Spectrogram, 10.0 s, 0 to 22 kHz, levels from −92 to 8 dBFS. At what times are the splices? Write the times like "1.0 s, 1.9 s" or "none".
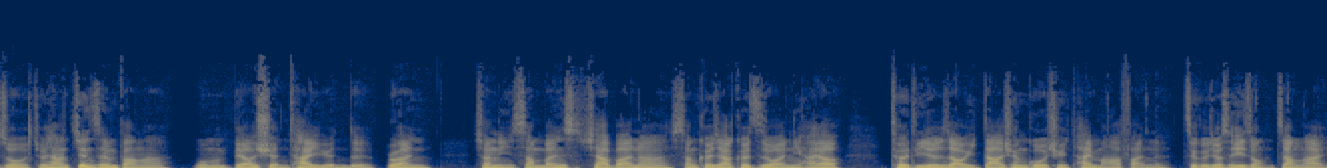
none

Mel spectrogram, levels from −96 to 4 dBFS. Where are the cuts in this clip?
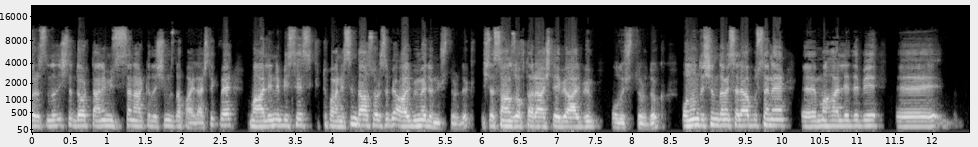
5.9 s

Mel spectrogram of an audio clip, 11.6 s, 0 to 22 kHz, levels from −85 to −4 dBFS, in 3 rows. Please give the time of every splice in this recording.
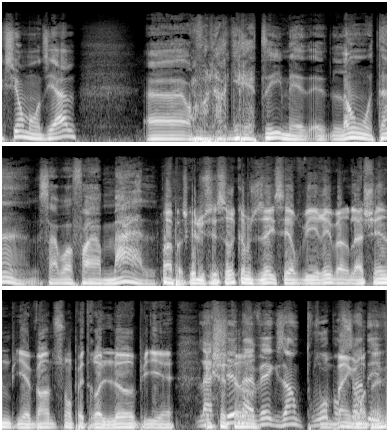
none

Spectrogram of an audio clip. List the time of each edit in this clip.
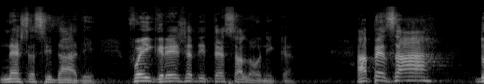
none

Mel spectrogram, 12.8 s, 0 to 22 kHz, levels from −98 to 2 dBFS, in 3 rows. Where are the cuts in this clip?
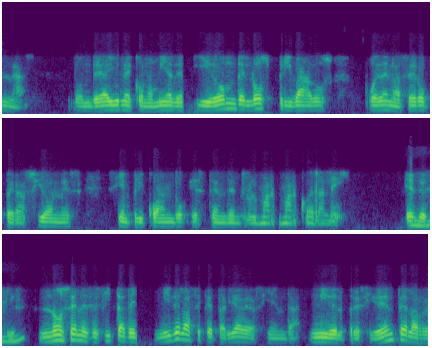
1.8 s, 7.1 s, 8.8 s, 9.9 s

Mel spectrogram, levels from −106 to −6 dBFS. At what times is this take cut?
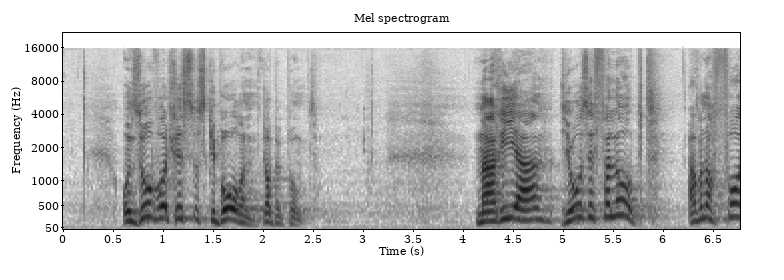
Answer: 1.0 s, 5.0 s

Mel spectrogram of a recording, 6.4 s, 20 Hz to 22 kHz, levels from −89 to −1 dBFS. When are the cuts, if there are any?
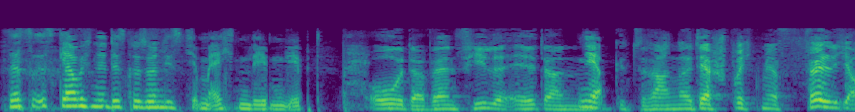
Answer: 1.4 s

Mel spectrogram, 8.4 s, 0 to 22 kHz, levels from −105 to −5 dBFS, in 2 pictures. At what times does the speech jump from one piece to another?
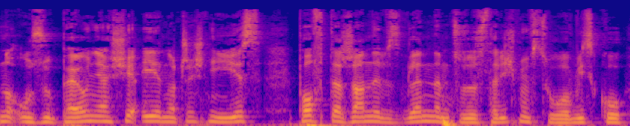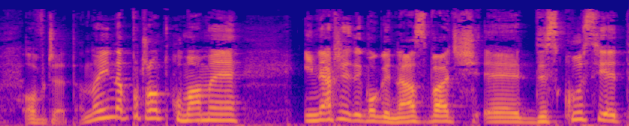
0.9 s, 3.0 s, 4.4 s, 6.6 s

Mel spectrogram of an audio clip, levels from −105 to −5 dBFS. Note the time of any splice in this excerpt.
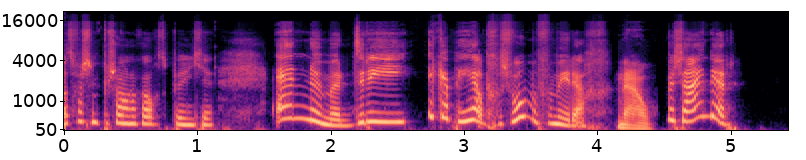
4.4 s

